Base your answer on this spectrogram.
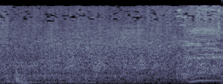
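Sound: rain falling outdoors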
